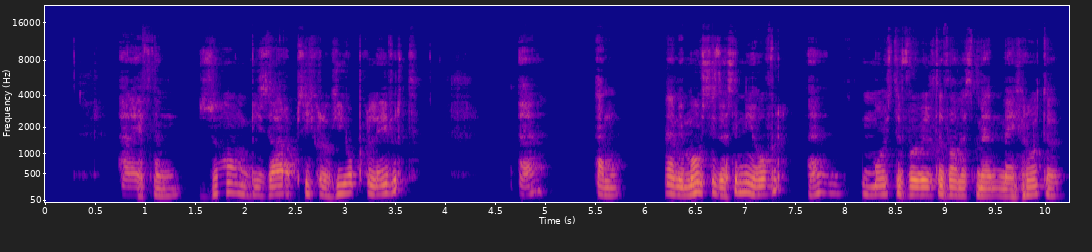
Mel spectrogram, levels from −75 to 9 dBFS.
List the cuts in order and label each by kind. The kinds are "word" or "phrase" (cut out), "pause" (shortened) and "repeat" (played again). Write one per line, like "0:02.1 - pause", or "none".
0:06.2 - word
0:06.9 - word
0:07.5 - pause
